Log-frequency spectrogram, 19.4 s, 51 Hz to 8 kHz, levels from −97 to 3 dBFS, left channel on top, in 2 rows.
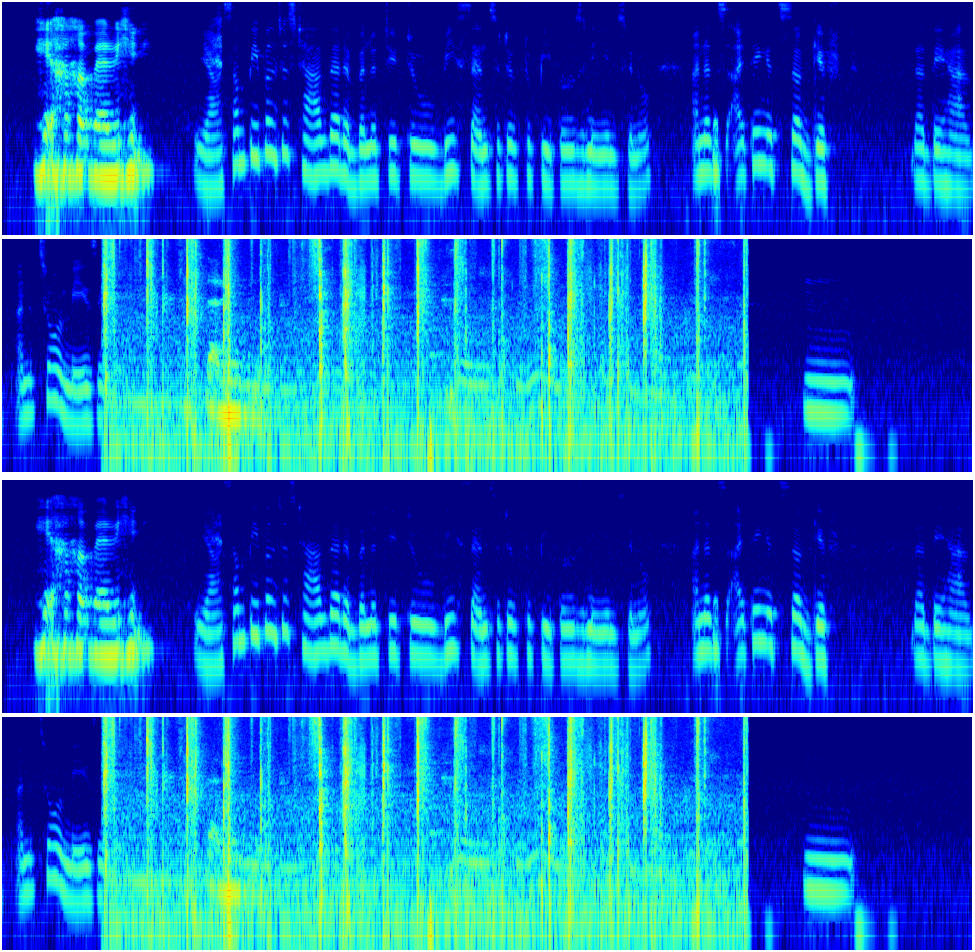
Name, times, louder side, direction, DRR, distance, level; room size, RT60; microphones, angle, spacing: voice 1, 0.3-1.5 2.1-2.2 11.5-12.3 14.1-14.3, left 5 dB, 60° left, 0.4 m, -43 dB
voice 2, 1.9-6.5 6.9-8.4 9.1-10.9 12.0-13.5 14.2-17.0 17.7-18.3, equal, 45° left, 3.9 m, -56 dB
Domestic sounds home sounds, 10.7-17.2, right 3 dB, 10° right, 0.5 m, -33 dB
head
